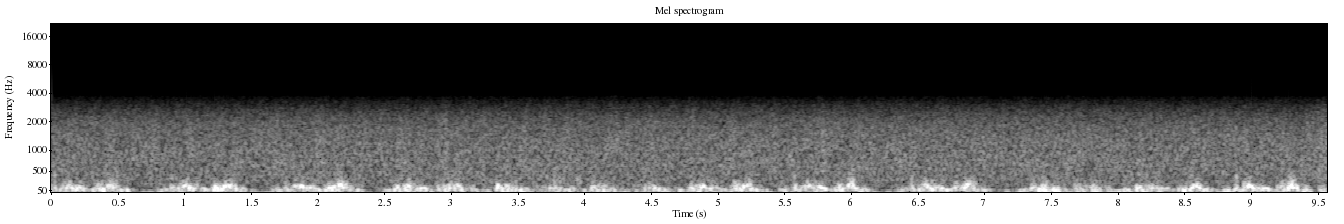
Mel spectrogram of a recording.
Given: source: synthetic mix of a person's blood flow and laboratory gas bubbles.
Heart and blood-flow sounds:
Doppler ultrasound of blood flow; precordium
3.74-3.99 s: bubbles
From the record:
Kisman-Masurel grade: 111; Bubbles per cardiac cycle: 1 to 2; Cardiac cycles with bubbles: 1 to 10%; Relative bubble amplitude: barely perceptible (0.100 to 0.250); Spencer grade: 1 (occasional bubble signal discernible with the cardiac motion signal, with majority of cardiac periods free of bubbles); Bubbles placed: anywhere in the cardiac cycle

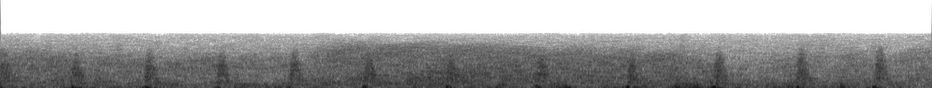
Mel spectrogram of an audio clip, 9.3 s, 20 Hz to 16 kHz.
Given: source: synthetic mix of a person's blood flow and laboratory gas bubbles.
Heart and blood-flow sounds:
Doppler ultrasound of blood flow; subclavian vein
no bubbles
From the record:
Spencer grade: 0 (complete lack of bubble signals)

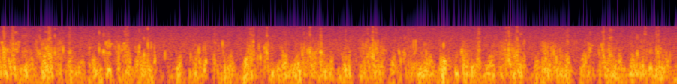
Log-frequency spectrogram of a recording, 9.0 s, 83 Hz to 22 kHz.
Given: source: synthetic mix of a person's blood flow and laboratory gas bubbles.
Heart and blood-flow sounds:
Doppler ultrasound of blood flow; precordium
0.00-0.42 s: bubbles
0.48-1.04 s: bubbles
1.19-1.77 s: bubbles
1.81-2.13 s: bubbles
2.19-2.27 s: bubbles
2.52-3.10 s: bubbles
3.29-3.69 s: bubbles
3.73-3.89 s: bubbles
3.98-4.48 s: bubbles
4.56-5.19 s: bubbles
5.31-6.45 s: bubbles
6.56-7.03 s: bubbles
7.21-7.62 s: bubbles
7.78-8.31 s: bubbles
8.41-8.97 s: bubbles
From the record:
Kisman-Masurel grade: 342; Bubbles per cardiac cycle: rolling drumbeat, 9 or more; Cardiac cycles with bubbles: 100%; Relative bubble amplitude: moderate (0.250 to 0.450); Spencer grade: 3 (all of the cardiac periods contain showers or single bubble signals, but not dominating or overriding the cardiac motion signals); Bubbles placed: anywhere in the cardiac cycle

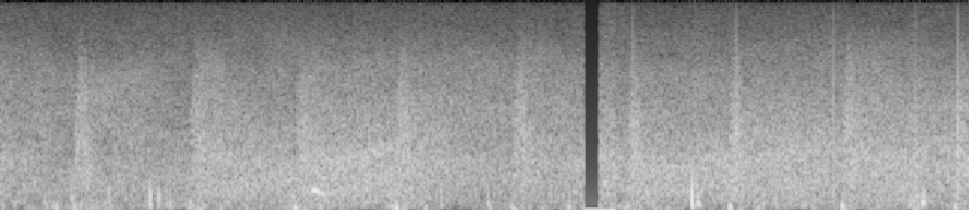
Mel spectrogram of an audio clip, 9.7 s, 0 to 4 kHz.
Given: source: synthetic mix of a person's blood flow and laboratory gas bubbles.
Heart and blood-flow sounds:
Doppler ultrasound of blood flow; subclavian vein
no bubbles
From the record:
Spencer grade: 0 (complete lack of bubble signals)

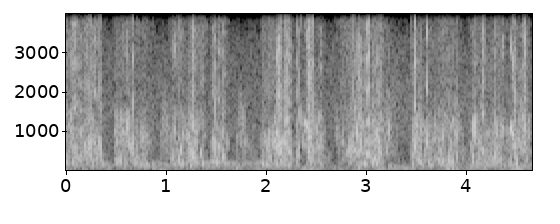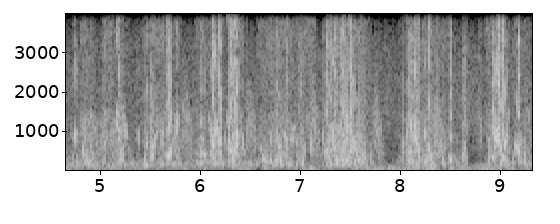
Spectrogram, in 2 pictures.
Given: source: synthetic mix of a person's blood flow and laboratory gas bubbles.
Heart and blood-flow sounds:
Doppler ultrasound of blood flow; subclavian vein
0.00-0.41 s: bubbles
0.48-0.90 s: bubbles
1.01-1.65 s: bubbles
1.93-2.62 s: bubbles
2.68-3.28 s: bubbles
3.46-3.96 s: bubbles
4.01-4.65 s: bubbles
4.70-5.30 s: bubbles
5.35-5.85 s: bubbles
5.94-6.47 s: bubbles
6.57-7.16 s: bubbles
7.22-7.73 s: bubbles
7.98-8.71 s: bubbles
8.77-9.33 s: bubbles
From the record:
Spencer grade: 4 (maximum detectable bubble signal sounding continuously throughout systole and diastole of every cardiac period, and overriding the amplitude of the normal cardiac signals); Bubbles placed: anywhere in the cardiac cycle

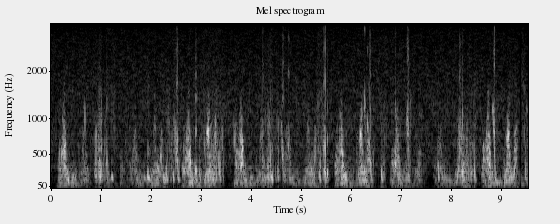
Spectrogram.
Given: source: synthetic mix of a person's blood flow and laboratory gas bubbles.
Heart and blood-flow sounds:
Doppler ultrasound of blood flow; precordium
0.64-0.72 s: bubbles
0.85-1.16 s: bubbles
1.18-1.27 s: bubbles
1.90-2.02 s: bubbles
2.22-2.61 s: bubbles
2.85-3.46 s: bubbles
3.64-3.71 s: bubbles
4.18-4.78 s: bubbles
5.31-5.57 s: bubbles
6.25-6.47 s: bubbles
6.58-6.71 s: bubbles
6.84-6.93 s: bubbles
7.09-7.22 s: bubbles
7.71-7.88 s: bubbles
8.13-8.53 s: bubbles
8.80-8.94 s: bubbles
9.46-9.55 s: bubbles
From the record:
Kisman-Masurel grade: 242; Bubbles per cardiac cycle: several, 3 to 8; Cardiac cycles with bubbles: 100%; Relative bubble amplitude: moderate (0.250 to 0.450); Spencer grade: 3 (all of the cardiac periods contain showers or single bubble signals, but not dominating or overriding the cardiac motion signals); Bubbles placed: only in the low amplitude regions of the cardiac cycle

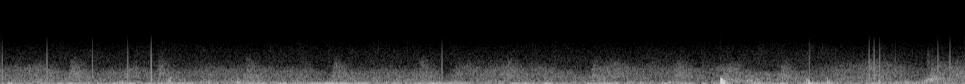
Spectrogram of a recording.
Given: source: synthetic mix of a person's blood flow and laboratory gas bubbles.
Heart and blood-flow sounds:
Doppler ultrasound of blood flow; subclavian vein
no bubbles
From the record:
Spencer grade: 0 (complete lack of bubble signals)

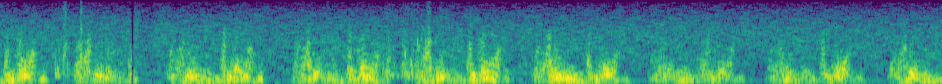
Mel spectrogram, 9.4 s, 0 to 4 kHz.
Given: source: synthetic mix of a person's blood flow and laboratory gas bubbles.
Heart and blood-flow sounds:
Doppler ultrasound of blood flow; precordium
0.26-0.34 s: bubbles
0.51-0.71 s: bubbles
0.75-0.99 s: bubbles
1.05-1.19 s: bubbles
3.79-4.36 s: bubbles
From the record:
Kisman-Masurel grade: 211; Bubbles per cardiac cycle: several, 3 to 8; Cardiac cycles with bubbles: 1 to 10%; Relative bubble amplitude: barely perceptible (0.100 to 0.250); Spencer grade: 1 (occasional bubble signal discernible with the cardiac motion signal, with majority of cardiac periods free of bubbles); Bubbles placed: anywhere in the cardiac cycle

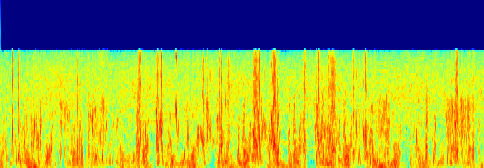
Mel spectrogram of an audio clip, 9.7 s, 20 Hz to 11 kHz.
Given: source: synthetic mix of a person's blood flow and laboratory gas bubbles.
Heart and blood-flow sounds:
Doppler ultrasound of blood flow; precordium
0.08-0.46 s: bubbles
0.52-0.84 s: bubbles
1.18-2.38 s: bubbles
2.64-2.98 s: bubbles
3.10-3.30 s: bubbles
3.48-4.61 s: bubbles
5.01-5.62 s: bubbles
6.04-6.15 s: bubbles
6.27-6.81 s: bubbles
7.04-7.82 s: bubbles
8.29-8.38 s: bubbles
8.61-8.73 s: bubbles
8.90-9.52 s: bubbles
From the record:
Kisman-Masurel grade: 342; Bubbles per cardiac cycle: rolling drumbeat, 9 or more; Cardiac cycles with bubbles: 100%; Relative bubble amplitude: moderate (0.250 to 0.450); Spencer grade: 3 (all of the cardiac periods contain showers or single bubble signals, but not dominating or overriding the cardiac motion signals); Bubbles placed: only in the low amplitude regions of the cardiac cycle

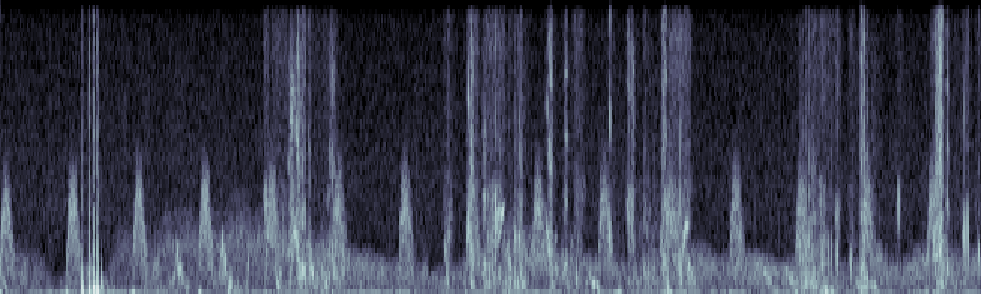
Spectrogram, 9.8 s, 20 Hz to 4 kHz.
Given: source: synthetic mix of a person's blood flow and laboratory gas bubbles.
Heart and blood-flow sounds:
Doppler ultrasound of blood flow; subclavian vein
2.63-3.38 s: bubbles
4.42-4.55 s: bubbles
4.66-5.29 s: bubbles
5.45-5.58 s: bubbles
5.61-5.87 s: bubbles
6.06-6.15 s: bubbles
6.26-6.93 s: bubbles
7.96-8.42 s: bubbles
8.48-8.83 s: bubbles
8.96-9.02 s: bubbles
9.29-9.72 s: bubbles
9.74-9.82 s: bubbles
From the record:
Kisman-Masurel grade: 332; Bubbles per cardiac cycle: rolling drumbeat, 9 or more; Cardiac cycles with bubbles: 50 to 99%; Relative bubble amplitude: moderate (0.250 to 0.450); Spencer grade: 3 (all of the cardiac periods contain showers or single bubble signals, but not dominating or overriding the cardiac motion signals); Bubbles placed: anywhere in the cardiac cycle

